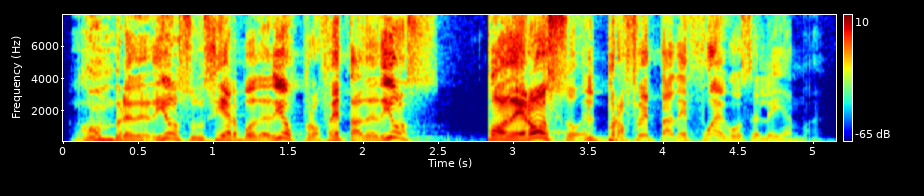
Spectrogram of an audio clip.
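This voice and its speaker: High-voiced, animated male preacher. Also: moderate pace, vocal fry. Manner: emphatic, swings between loud declarations and soft asides. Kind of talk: sermon.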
